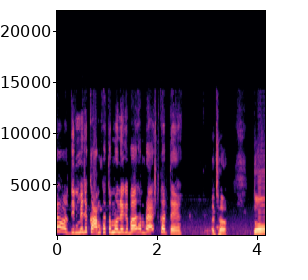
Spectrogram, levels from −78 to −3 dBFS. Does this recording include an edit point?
no; 0 cuts

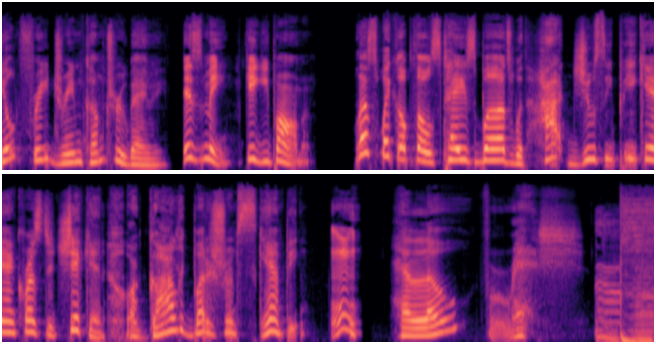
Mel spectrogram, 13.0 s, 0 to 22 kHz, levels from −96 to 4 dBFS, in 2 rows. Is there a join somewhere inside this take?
no; 0 cuts

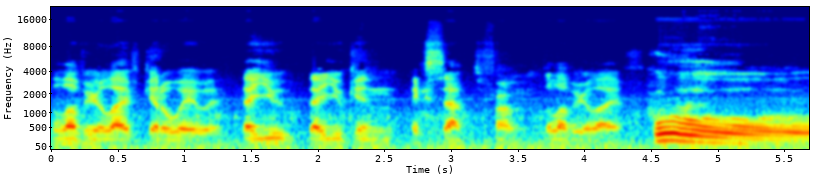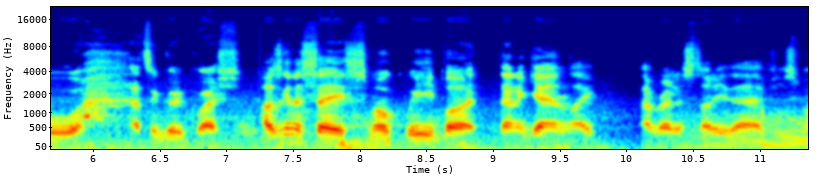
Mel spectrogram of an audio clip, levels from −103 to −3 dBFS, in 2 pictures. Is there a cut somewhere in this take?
yes; 3 cuts; at 4.4 s, 7.1 s, 8.6 s

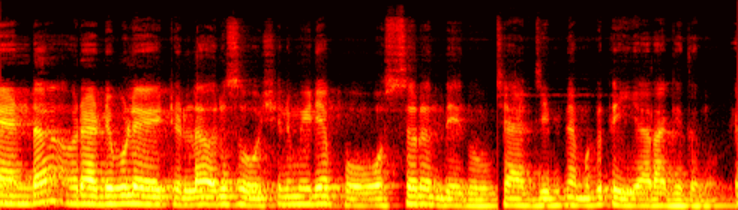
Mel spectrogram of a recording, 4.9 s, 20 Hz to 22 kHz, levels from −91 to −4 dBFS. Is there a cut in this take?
yes; 1 cut; at 3.3 s

